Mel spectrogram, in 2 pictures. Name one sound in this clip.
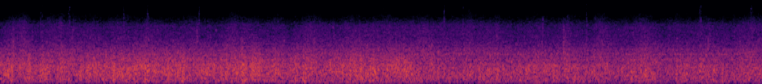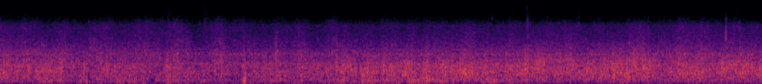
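Water laps against sailboat hulls.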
